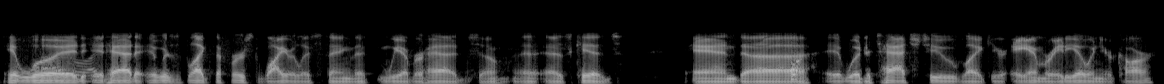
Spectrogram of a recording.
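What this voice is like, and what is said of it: Unusually deep radio voice. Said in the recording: “you are even deeper than usual today. You got that deep voice going. ... I love your radio voice”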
